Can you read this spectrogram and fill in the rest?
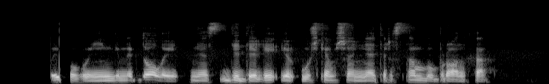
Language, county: Lithuanian, Šiauliai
